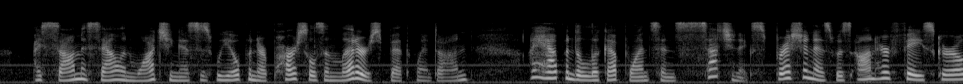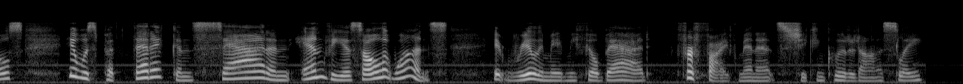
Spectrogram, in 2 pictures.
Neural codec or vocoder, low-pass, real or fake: none; 7.2 kHz; real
